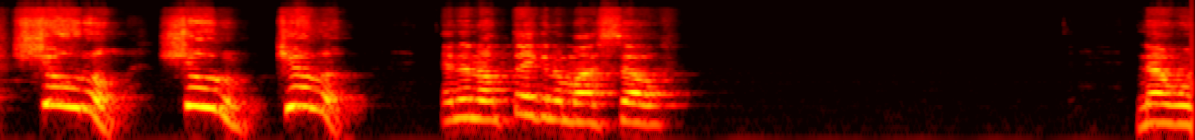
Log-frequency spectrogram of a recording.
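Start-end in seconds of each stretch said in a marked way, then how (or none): 0.1-1.8 high mock shouts urging the cops on; egging on. Retelling a bystander yelling at the police to shoot. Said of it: "he instigating for the guy".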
